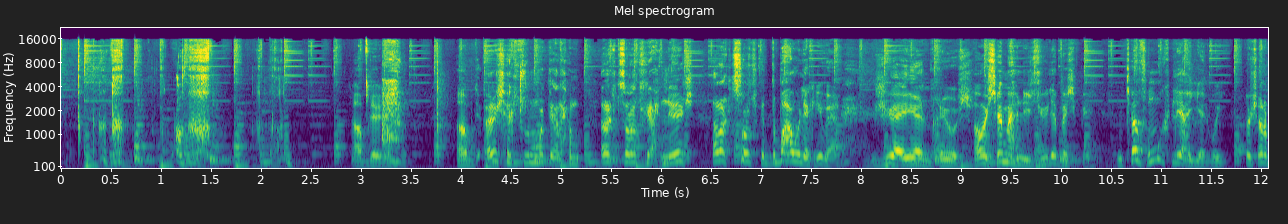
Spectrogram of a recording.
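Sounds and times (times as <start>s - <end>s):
background music: 0.0s - 12.0s
man coughing: 3.1s - 3.6s.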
